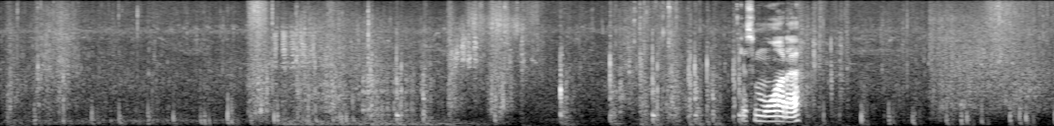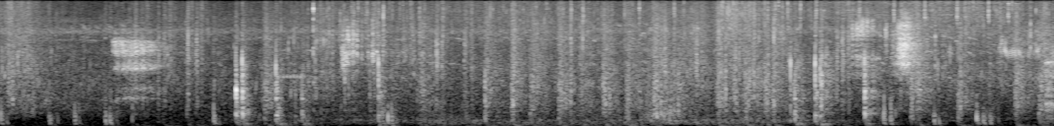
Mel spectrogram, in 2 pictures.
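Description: Footsteps crunch over dirt and dry grass.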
